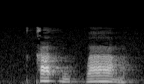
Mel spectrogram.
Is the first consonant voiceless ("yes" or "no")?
yes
